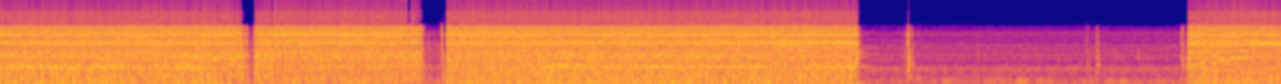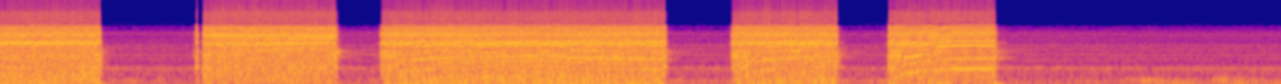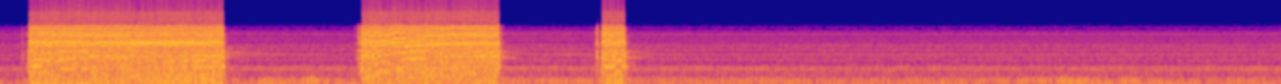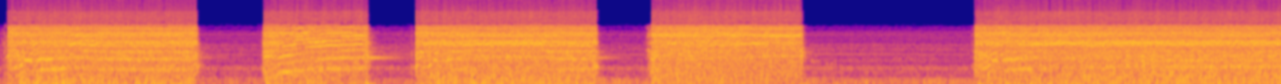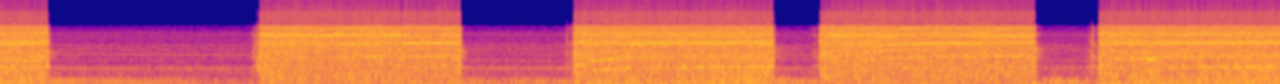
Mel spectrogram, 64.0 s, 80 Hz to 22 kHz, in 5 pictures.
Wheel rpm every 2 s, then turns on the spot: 220, 140, 140, 220, 60, 0, 90, 50, 70, 90, 50, 40, 0, 90, 40, 40, 0, 0, 0, 60, 50, 70, 90, 90, 70, 100, 10, 190, 50, 100, 190, 90.
14-16 52-54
